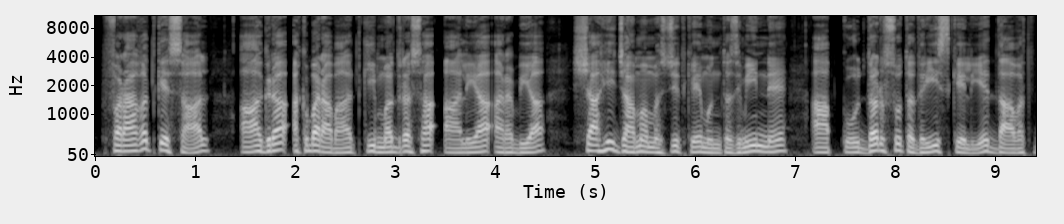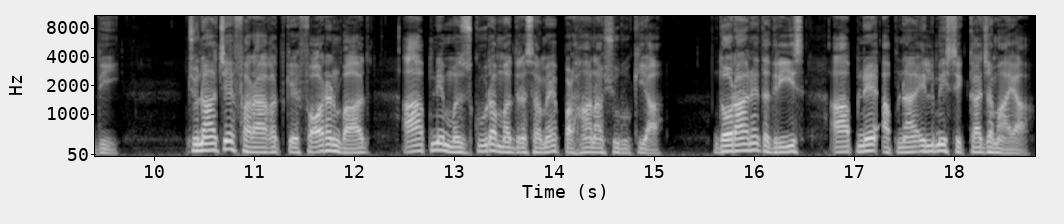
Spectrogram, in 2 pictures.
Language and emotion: Urdu, neutral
